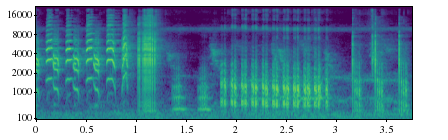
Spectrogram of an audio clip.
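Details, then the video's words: Myna lure meant to make other mynas answer: a quick run of looped whistled notes, a burst of harsh noise, then gurgling nasal chatter and a few sharp high clicks. "PANCINGAN / MASTERAN SAKTI UNTUK SEMUA JENIS JALAK, JALAK APA SAJA AKAN NYAUT | MYNAH BIRD"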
